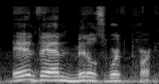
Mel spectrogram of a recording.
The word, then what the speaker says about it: Van Middlesworth: Anne Van Middlesworth Park. That's how you say it.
